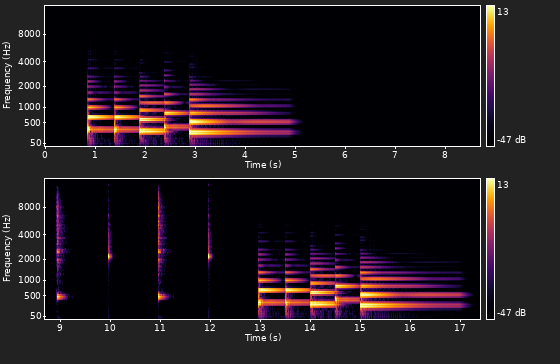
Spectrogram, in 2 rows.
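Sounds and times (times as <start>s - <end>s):
melody: 0.9s - 5.0s, 13.0s - 17.1s.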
